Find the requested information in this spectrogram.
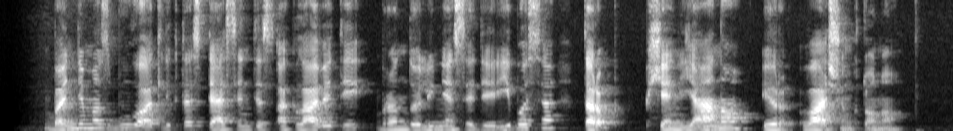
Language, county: Lithuanian, Vilnius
